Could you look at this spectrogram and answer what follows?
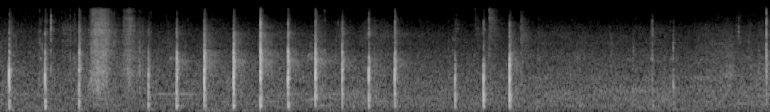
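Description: A bamboo stick knocking a green wooden stake into the ground: a run of sharp wooden knocks, about three a second, stopping about five seconds in.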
